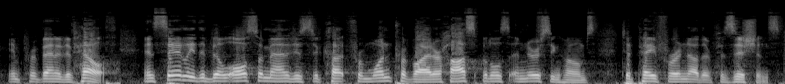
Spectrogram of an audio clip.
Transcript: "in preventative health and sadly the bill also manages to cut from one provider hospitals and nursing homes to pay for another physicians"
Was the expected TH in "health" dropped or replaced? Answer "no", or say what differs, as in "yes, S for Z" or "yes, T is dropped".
no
